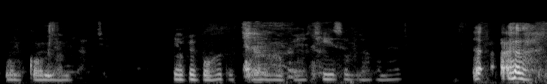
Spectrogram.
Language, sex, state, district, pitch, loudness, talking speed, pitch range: Hindi, male, Bihar, Gaya, 225 Hz, -24 LUFS, 120 wpm, 210-235 Hz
